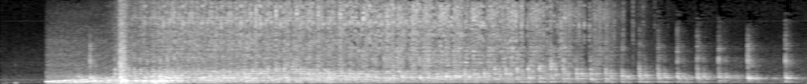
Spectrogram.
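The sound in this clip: A prize wheel is spun, giving a dense, rapid clicking blur that runs steadily for several seconds, then slows into distinct, spaced-out ticks as the wheel winds down.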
